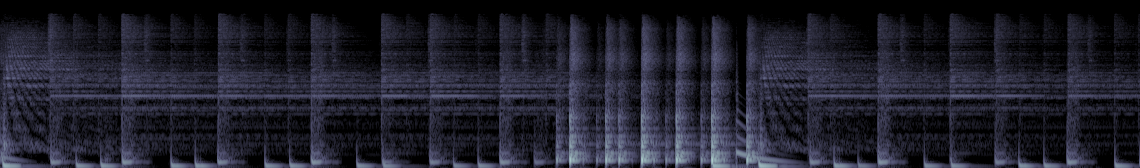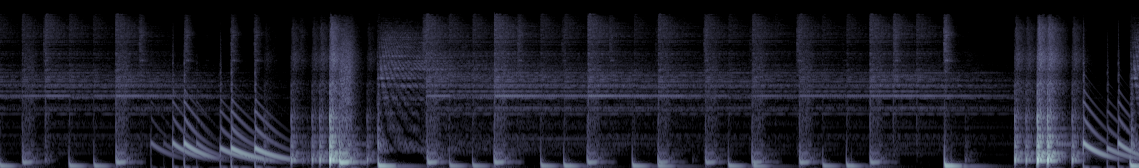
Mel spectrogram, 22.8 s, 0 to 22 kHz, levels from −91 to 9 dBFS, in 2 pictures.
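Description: No technical faults are audible.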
